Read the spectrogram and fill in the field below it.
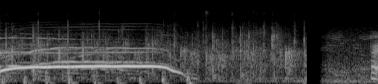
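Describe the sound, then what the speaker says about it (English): Family and friends on a camping trip clap for two helpers, a short burst of hand claps over a sustained whistling tone that fades, followed by brief quiet and ambient noise. "How about a hand clap for my two helpers?"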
